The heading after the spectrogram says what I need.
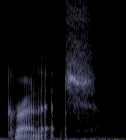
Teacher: the WICH ending is almost entirely swallowed and compressed into an idge sound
